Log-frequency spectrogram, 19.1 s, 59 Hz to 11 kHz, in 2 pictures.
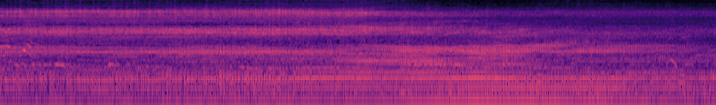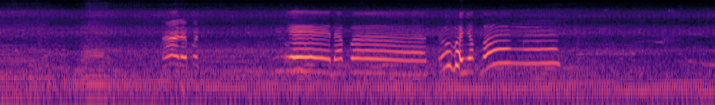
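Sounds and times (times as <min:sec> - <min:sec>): toy motor whirring: 0:00.0 - 0:09.2.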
